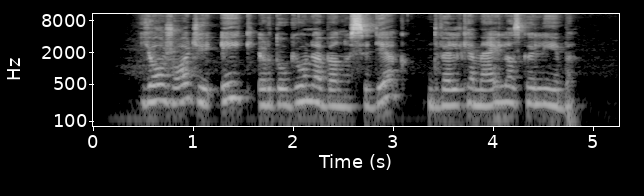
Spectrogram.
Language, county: Lithuanian, Vilnius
